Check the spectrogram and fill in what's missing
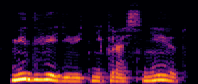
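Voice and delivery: ordinary delivery

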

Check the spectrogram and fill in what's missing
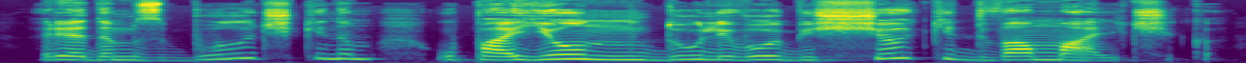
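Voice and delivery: plain reading voice

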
